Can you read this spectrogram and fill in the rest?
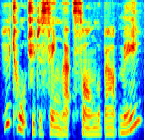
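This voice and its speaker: Woman voicing a sulky little boy king, pitch swooping. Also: wildly swooping pitch, moderate pace, slightly rough, muffled recording, heavily acted. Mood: breathless, demanding. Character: sulky eight-year-old boy king, impatient and bored.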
